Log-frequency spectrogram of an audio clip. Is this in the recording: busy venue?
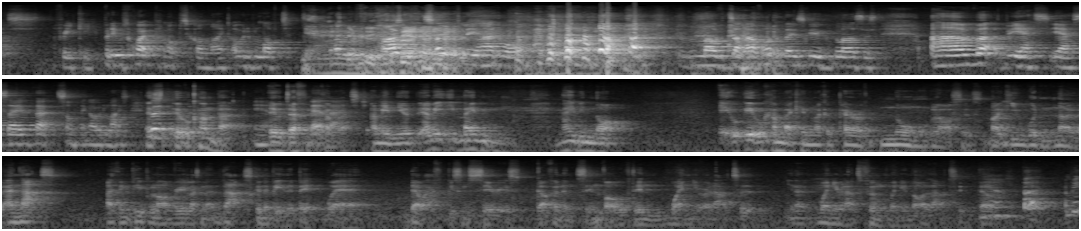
yes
